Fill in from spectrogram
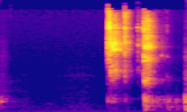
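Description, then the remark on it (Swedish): After about a second of near silence, a can is cracked open: a sharp metallic snap with a bright, loud fizzing hiss, followed by a second burst of hiss and a brief final pop. “jag hörde att du öppnade en burk.”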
